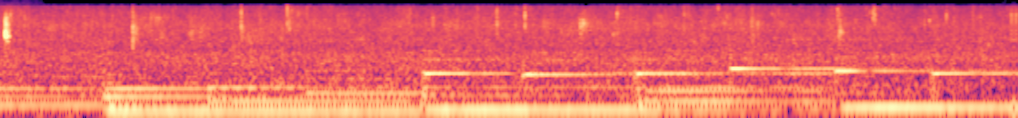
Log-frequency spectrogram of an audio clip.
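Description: A soft, steady patter of light rain hisses evenly throughout, with scattered drops, while gentle sustained keyboard chords play slowly underneath. No one speaks.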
